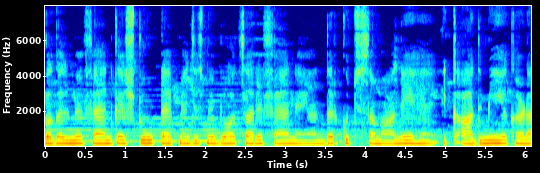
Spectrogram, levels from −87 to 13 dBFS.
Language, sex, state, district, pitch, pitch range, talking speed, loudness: Hindi, male, Punjab, Fazilka, 190 Hz, 185-195 Hz, 195 wpm, -17 LUFS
